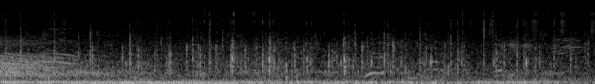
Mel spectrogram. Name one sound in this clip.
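Tennis balls are struck with sharp pops.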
